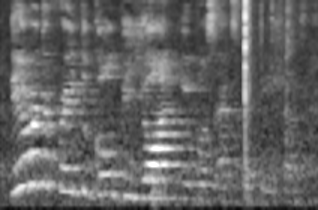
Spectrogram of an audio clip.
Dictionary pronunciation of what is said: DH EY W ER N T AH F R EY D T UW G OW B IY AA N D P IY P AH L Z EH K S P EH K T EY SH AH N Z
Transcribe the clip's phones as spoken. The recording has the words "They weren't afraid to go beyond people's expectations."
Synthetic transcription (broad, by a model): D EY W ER T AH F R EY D T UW G OW B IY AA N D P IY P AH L S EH K S P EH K T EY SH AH N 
